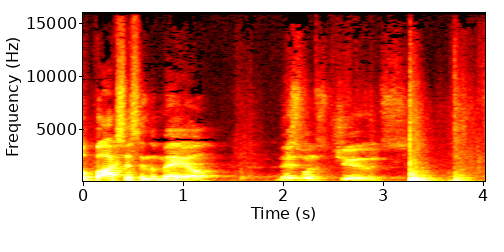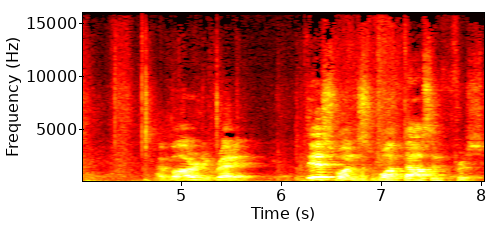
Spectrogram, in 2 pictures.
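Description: A cardboard box scrapes and thumps as a man moves it.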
